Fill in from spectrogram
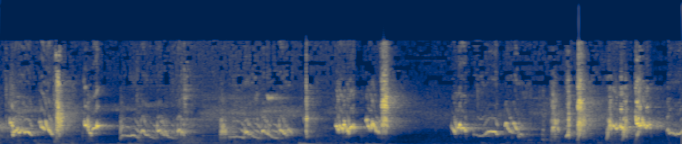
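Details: Pet budgerigars chatter in rapid rolling warbles and squawky chirps, pausing briefly just past the middle before resuming their busy twittering.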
